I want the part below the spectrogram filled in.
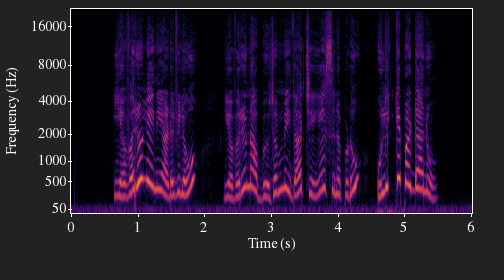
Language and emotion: Telugu, surprised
